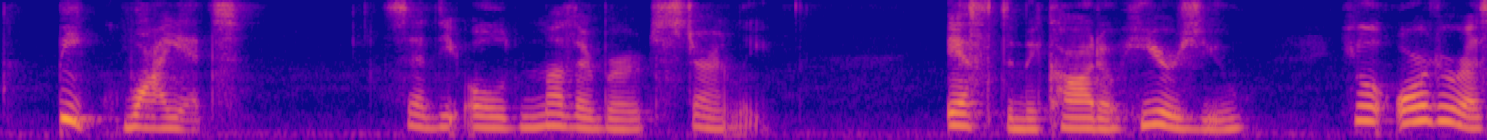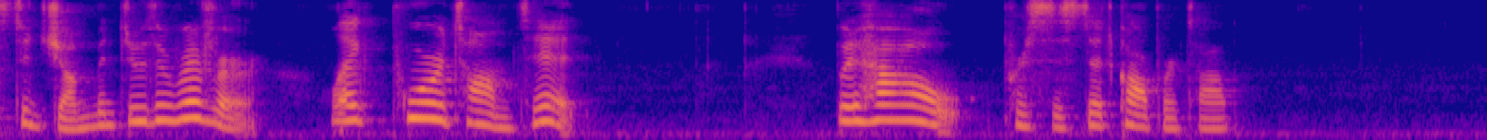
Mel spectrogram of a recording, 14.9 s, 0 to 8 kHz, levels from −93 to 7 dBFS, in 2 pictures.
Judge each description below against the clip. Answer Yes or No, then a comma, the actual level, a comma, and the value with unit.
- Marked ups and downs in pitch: Yes, wide, 8.2 semitones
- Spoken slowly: Yes, slow, 120 wpm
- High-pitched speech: Yes, high, 205 Hz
